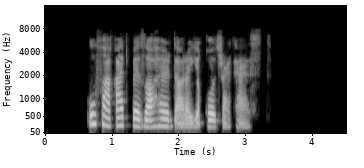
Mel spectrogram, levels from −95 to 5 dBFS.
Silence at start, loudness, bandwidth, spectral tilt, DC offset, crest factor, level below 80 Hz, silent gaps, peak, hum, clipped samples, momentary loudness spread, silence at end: 0.65 s; -20 LUFS; 7.8 kHz; -4.5 dB/octave; under 0.1%; 20 dB; -64 dBFS; none; -2 dBFS; none; under 0.1%; 10 LU; 1.35 s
